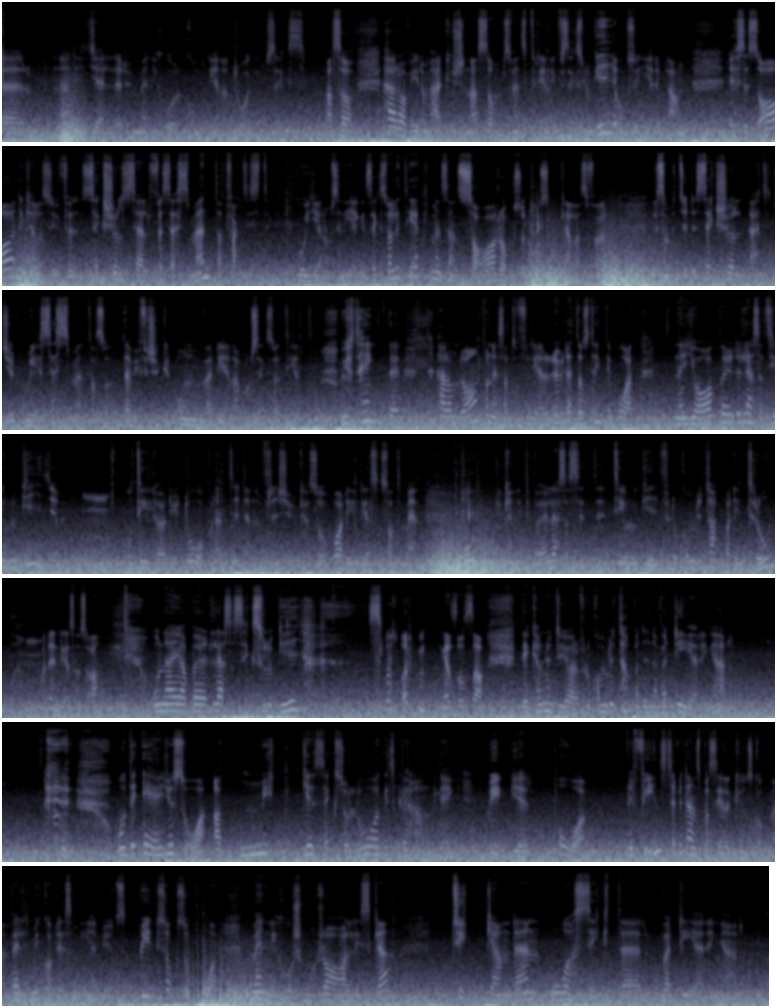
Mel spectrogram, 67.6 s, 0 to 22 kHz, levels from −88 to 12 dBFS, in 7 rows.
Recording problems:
wind noise on the microphone; heavy; 1 dB above the speech
abrupt cut into speech; at the start

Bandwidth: 17.5 kHz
